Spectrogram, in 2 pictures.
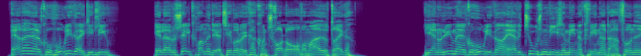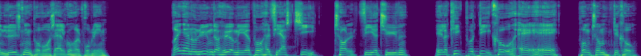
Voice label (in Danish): Radiospot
